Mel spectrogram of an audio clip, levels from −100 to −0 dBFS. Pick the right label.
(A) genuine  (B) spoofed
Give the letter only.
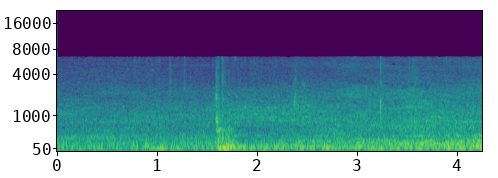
A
